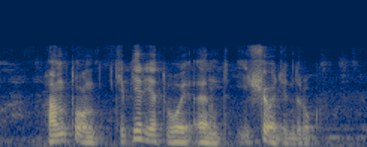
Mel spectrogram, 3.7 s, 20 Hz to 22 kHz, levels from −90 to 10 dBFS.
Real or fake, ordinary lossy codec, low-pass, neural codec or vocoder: fake; none; 7.2 kHz; vocoder, 44.1 kHz, 128 mel bands every 512 samples, BigVGAN v2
